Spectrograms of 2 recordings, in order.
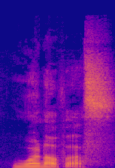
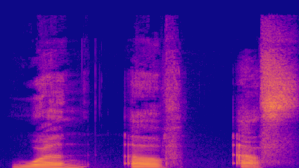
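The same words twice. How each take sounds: First: The V is linked straight into the next vowel. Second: The V is kept apart from the next vowel.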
